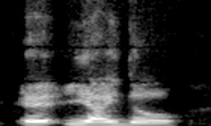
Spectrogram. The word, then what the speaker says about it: Iaido: You mentioned that you were an expert in martial arts, in the Japanese martial art of Lado. Am I saying it right? – Iaido.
